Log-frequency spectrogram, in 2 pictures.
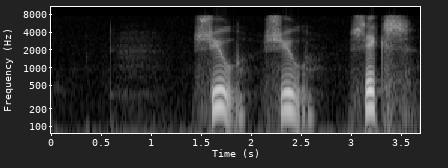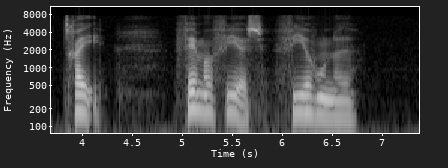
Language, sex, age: Danish, female, 69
